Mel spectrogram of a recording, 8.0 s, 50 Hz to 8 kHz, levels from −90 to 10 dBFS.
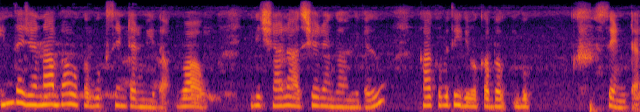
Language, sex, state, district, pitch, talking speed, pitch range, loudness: Telugu, female, Andhra Pradesh, Guntur, 230 Hz, 135 wpm, 200-250 Hz, -17 LUFS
